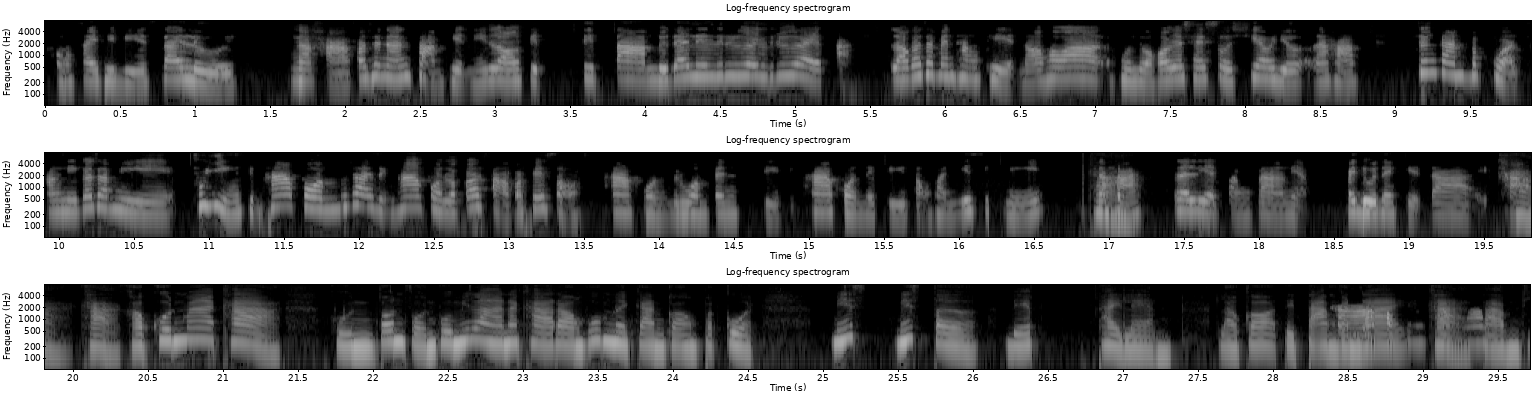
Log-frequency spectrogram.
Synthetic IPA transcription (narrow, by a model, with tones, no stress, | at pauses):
kʰɔː˩˦ŋt̪ʰa˧jp̪ʰiː˧biː˧ʔe˦˥sdaː˥˩jlɤː˧j | na˦˥kʰa˦˥pʰɾɔ˧˦˥t͡ɕʰa˧na˦˥nsaː˩˦mpʰeː˨˩t̪̚niː˦˥lɔː˧ŋt̪i˨˩t̪̚ːi˨˩t̪ːaː˧mduː˧daː˥˩jɾɯ˥˩˥ɾɯ˥˩əjɾɯ˥˩əjkʰa˥˩ | lɛ˧wkɔː˥˩t͡ɕa˨˩pe˧nt̪ʰaː˧ŋpʰeː˨˩t̪̚nɔ˦˥pʰɾɔ˦˥waː˥˩hu˨˩nu˨˩˦kʰa˦˥wt͡ɕa˨˩t͡ɕʰjsoː˧t͡ɕʰi˥˩əwjɤ˦˥ʔna˦˥kʰa˦˥ | sɯ˥˩ŋkaː˧npɾa˧ku˨˩ət̪ʰːa˦˧˥ŋniː˦˥kɔː˥˩t͡ɕa˨˩miː˧pʰuː˥˩ji˩˦ŋsi˨˩p̚haː˥˩kʰo˧npʰuː˥˩t͡ɕʰaː˧jsi˨˩p̚ɦaː˥˩kʰo˧nlɛ˦˥wkɔː˥˩saː˩˦wpɾa˧pʰeː˥˩t̪̚sɔː˩˦ŋsi˨˩p̚haː˥˩kʰo˧nɾu˧əmpe˧nsiː˨˩si˨˩p̚haː˥˩kʰo˧nːa˧jpiː˧sɔː˩˦ŋpʰa˧njiː˥˩si˨˩p̚niː˦˥ | kʰna˦˥kʰa˦˥ | ɾa˧li˨˩ət̪ːaː˨˩ŋt̪aː˨˩ŋni˥˩ɐ | pa˧jduː˧na˧jpʰeː˨˩t̪̚da˥˩jkʰa˩˥˩kʰa˥˩kʰɔː˨˩p̚kʰu˧nmaː˥˩kʰːa˥˩ | kʰu˧nt̪o˥˩nfo˩˦npʰuː˧mi˦˥laː˧na˦˥kʰa˦˥ɾɔː˧ŋpʰuː˥˩˨mnu˧jkaː˧nklɔː˧ŋpɾa˧ku˨˩ət̪̚ | mi˦˥s | mi˦˥st̪ɤː˧de˦˥p̚ | t̪ʰa˧jlɛː˧n | lɛː˦˥wkɔː˥˩t̪i˨˩t̪ːaː˧mka˧ndaː˥˩jkʰa˥˩t̪aː˧m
